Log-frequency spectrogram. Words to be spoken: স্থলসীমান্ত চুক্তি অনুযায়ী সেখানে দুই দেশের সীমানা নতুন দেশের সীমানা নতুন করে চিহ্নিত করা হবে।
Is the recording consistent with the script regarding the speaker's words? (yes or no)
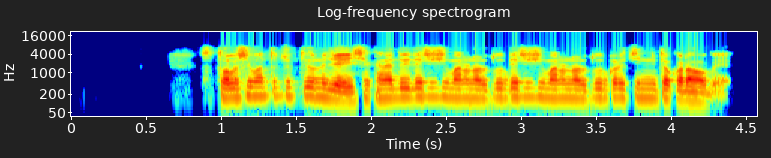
yes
